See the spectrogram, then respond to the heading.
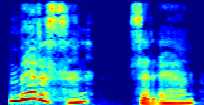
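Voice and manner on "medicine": put-on very high girl's exclamation; shocked. A narrator's reading. Anne learns what she baked in, shocked. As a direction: echo it in high-pitched dismay.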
